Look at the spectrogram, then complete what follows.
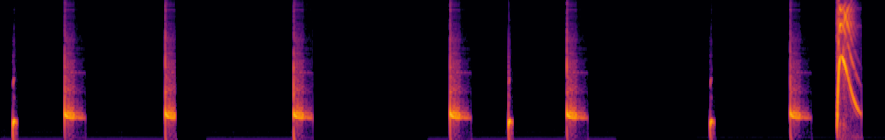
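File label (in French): répondeur; RM Casse brique; call fire emergency; Anti Jingles et Curiosites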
